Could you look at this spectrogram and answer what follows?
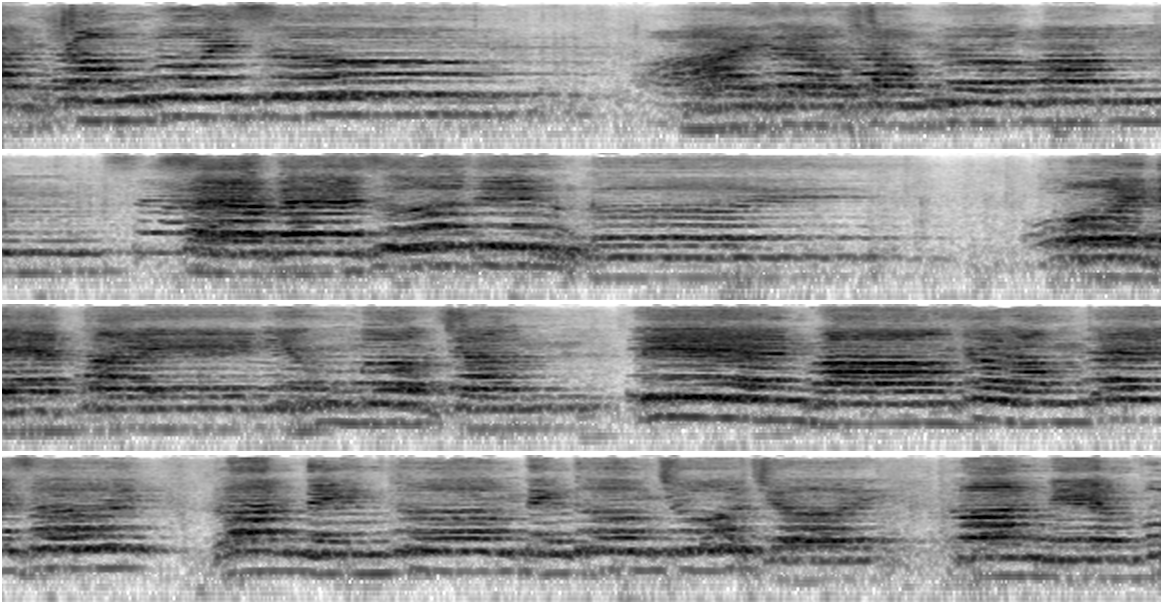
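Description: A congregation sings a communion hymn in Vietnamese in unison, in long phrases with brief pauses between them. The longest pause falls about thirteen seconds in.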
